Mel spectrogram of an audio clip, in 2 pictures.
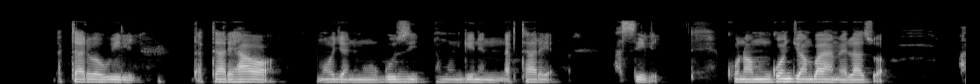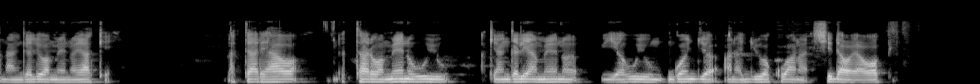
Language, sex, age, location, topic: Swahili, female, 36-49, Wajir, health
